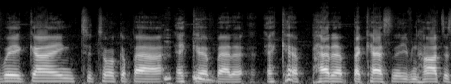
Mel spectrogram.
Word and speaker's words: Eka Pada Bakasana: Ekapada Bakasana.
